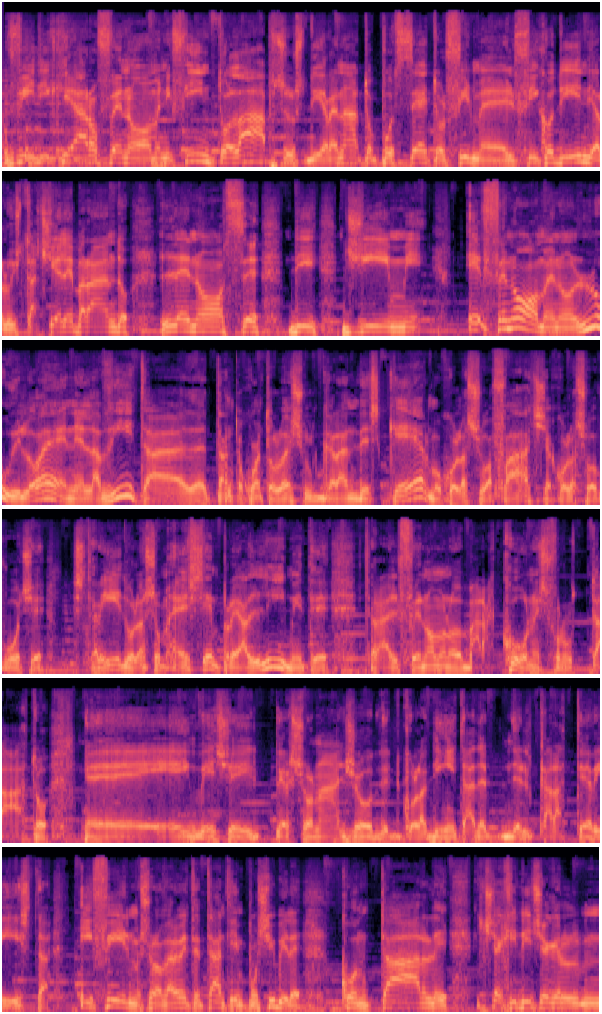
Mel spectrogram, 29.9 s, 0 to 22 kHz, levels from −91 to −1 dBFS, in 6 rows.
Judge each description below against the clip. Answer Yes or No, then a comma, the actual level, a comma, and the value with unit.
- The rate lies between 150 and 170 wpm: Yes, average, 155 wpm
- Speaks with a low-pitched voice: Yes, low, 115 Hz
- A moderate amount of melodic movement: No, wide, 5.7 semitones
